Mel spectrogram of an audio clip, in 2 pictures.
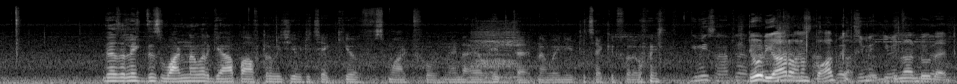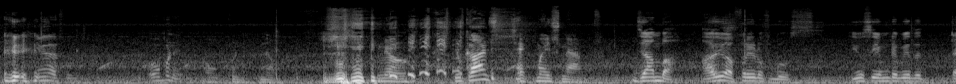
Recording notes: we recorded this episode in a cemetery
